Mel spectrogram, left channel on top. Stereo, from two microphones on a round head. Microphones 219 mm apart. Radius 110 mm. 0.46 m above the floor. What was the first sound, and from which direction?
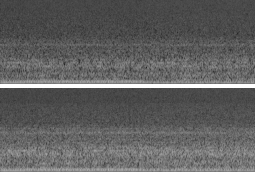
Only background noise.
